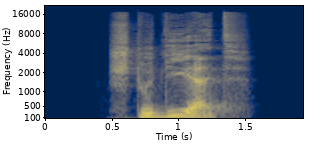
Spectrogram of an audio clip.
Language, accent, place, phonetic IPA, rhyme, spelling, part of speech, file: German, Germany, Berlin, [ʃtuˈdiːɐ̯t], -iːɐ̯t, studiert, verb, De-studiert.ogg
- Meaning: 1. past participle of studieren 2. inflection of studieren: third-person singular present 3. inflection of studieren: second-person plural present 4. inflection of studieren: plural imperative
